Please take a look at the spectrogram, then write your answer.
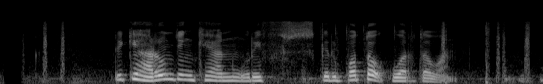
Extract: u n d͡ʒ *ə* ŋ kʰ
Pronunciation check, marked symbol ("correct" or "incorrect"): correct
